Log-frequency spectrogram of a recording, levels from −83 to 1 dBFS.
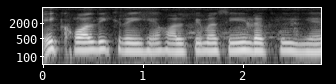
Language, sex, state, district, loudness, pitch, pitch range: Hindi, female, Uttar Pradesh, Muzaffarnagar, -18 LUFS, 175 Hz, 170-185 Hz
